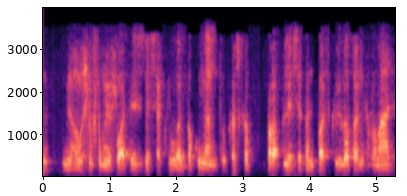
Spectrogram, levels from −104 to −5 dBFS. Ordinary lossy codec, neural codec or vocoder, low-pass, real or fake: MP3, 32 kbps; codec, 16 kHz, 1 kbps, X-Codec, HuBERT features, trained on general audio; 3.6 kHz; fake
